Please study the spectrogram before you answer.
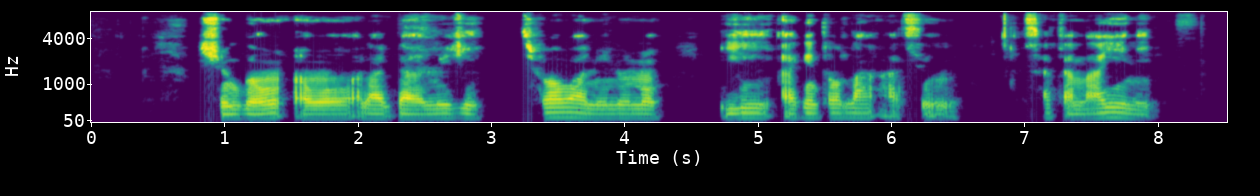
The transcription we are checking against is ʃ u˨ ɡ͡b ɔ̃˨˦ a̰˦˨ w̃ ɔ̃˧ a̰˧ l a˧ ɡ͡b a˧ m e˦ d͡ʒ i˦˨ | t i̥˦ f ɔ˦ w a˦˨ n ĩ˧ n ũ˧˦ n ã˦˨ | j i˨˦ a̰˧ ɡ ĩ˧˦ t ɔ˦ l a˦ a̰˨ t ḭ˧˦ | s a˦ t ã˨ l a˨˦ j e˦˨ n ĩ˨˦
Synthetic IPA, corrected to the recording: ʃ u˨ ɡ͡b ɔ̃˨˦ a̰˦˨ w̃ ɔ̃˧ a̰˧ l a˧ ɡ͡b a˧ m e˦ d͡ʒ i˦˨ | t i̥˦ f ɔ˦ w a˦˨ n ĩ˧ n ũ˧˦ n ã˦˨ | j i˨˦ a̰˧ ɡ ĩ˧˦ t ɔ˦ l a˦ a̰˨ t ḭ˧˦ | s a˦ t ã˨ l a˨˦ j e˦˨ n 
